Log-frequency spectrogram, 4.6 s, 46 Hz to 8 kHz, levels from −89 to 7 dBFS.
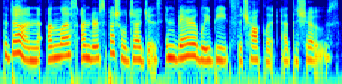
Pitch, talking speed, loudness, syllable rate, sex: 230 Hz, 170 wpm, -17 LUFS, 5.3 syllables/s, female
